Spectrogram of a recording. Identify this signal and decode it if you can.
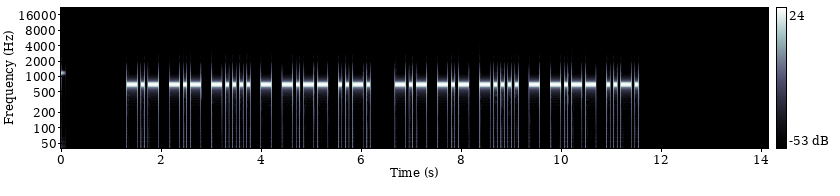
Morse code, heard as a keyed tone, about 17 wpm, 700 Hz. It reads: KK6TYF KK6TYF
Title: USA Call Signs Repeated 2x 17wpm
